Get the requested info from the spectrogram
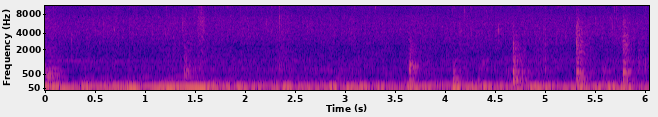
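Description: Potatoes and cauliflower sizzling in hot oil in a metal frying pan, a steady hiss. Several short taps and ticks come through it as tomato slices are pushed off a plate into the pan with a wooden spoon.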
